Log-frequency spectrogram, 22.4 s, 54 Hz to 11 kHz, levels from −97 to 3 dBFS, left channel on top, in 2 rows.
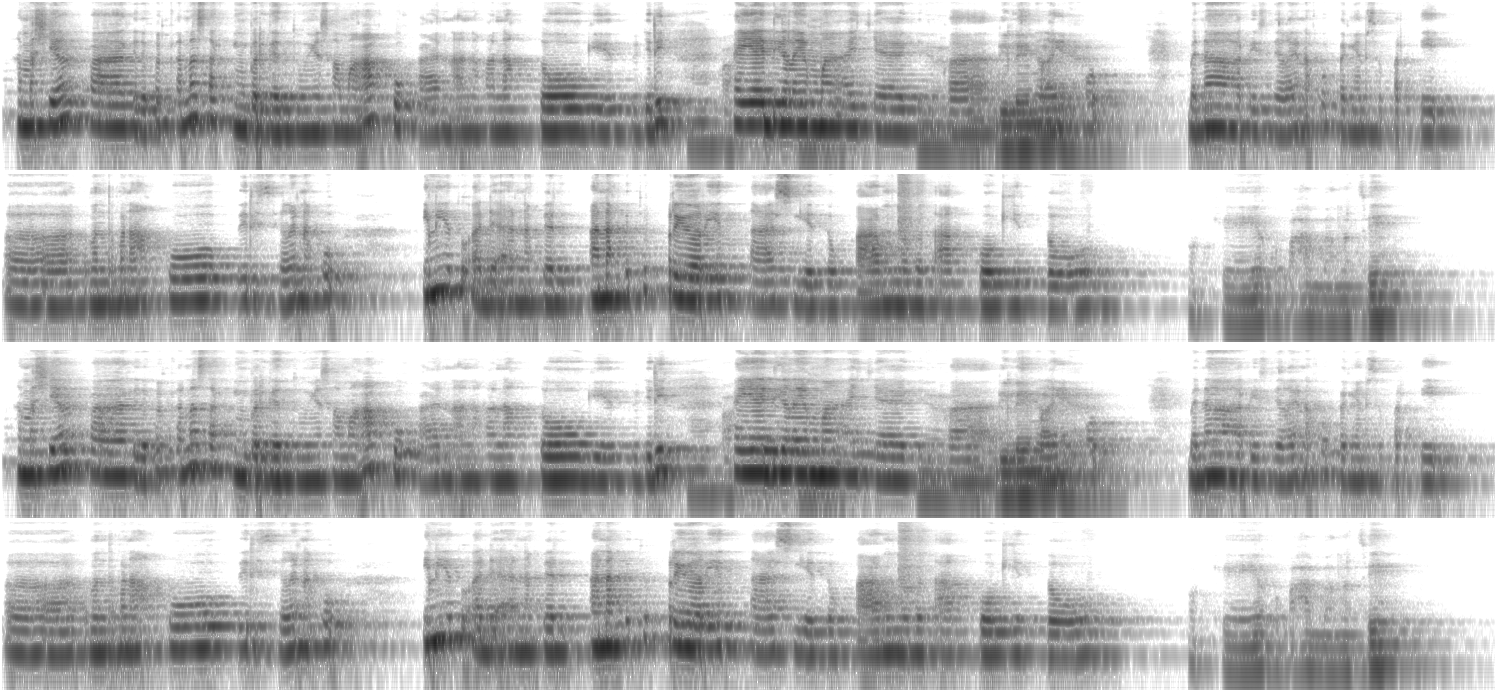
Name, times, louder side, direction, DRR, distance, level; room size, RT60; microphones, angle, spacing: voice 1, 0.1-5.0 5.5-6.8 7.1-7.4 7.7-8.0 8.9-10.3 10.6-10.8 11.2-13.7 14.4-15.8 16.2-19.4, right 1 dB, 30° left, 5 dB, 1.0 m, -27 dB
voice 2, 5.1-5.5 6.0-6.2 6.9-8.2 20.4-21.8, equal, ahead, 0 dB, 0.8 m, -36 dB
11.0 x 4.7 x 5.2 m, 0.96 s
head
